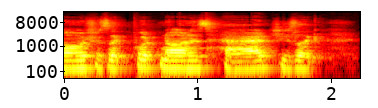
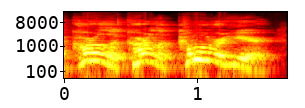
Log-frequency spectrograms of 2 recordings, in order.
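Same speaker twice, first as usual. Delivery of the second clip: raised, higher call across the yard; 6 semitones higher, 4 dB louder than usual. Retold or imitated. Villagers calling Karluk over, loud and high.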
